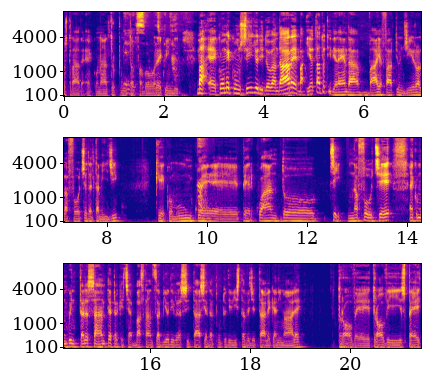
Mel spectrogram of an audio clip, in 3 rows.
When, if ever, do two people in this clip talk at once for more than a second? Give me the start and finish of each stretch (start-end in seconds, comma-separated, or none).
1.1-2.4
